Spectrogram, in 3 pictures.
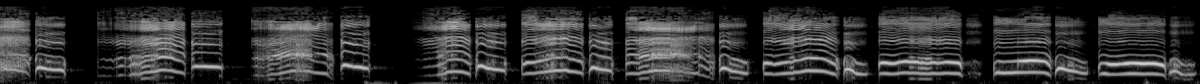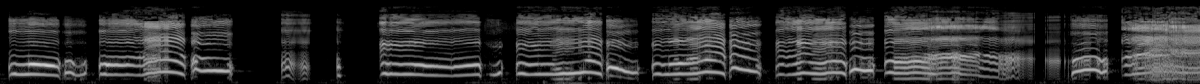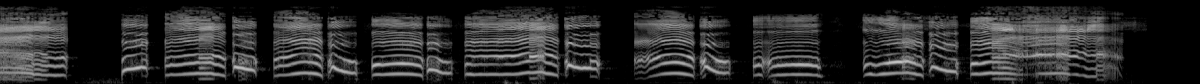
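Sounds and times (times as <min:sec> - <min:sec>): infant crying: 0:00.0 - 0:35.3.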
